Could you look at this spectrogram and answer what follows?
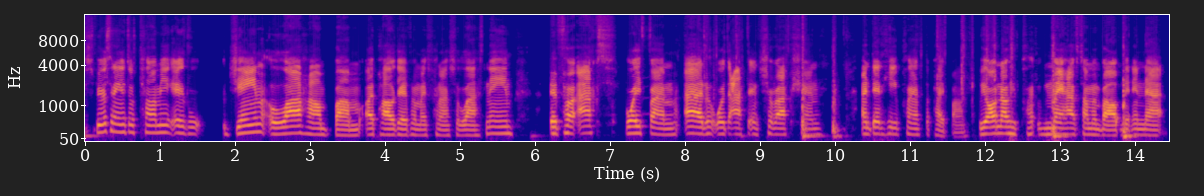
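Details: Male speaker with self-described deaf accent, who says he may have a hard time pronouncing certain words; deaf speech.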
